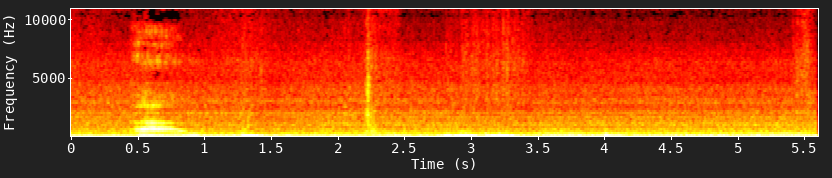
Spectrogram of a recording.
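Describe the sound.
Low, steady road rumble of traffic with a car passing, a brief rising engine whine early on, and faint indistinct voices mixed into the background noise.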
